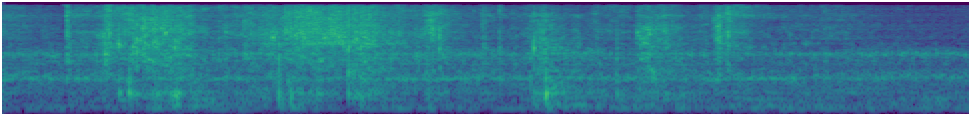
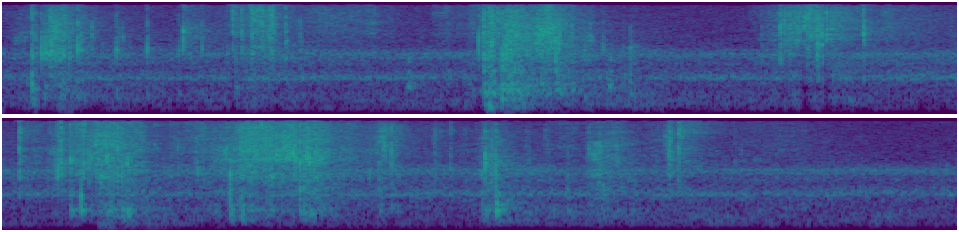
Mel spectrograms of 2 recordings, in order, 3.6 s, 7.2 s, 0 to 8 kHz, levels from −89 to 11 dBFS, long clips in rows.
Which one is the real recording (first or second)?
second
